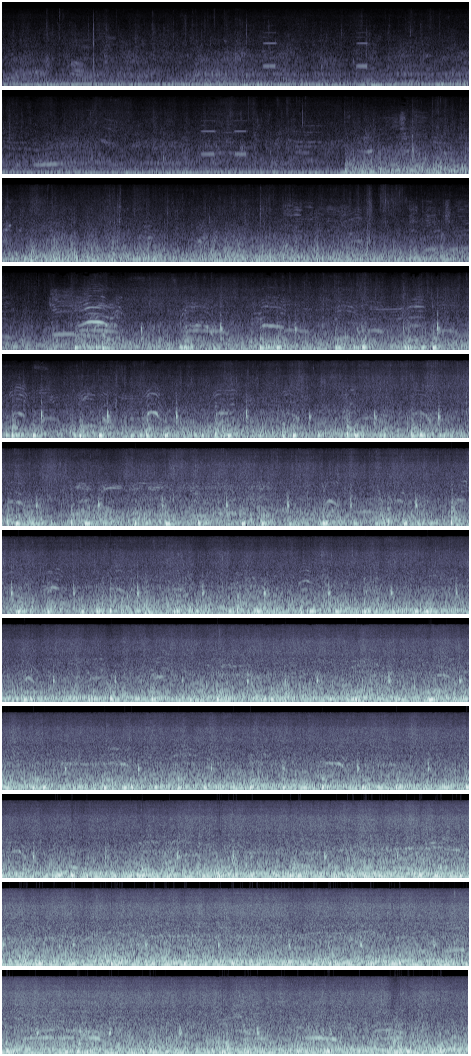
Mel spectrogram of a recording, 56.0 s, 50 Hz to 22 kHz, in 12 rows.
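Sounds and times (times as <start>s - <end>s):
paddle strokes in water: 0.0s - 56.0s
steady engine hum: 0.0s - 56.0s
wash of water: 0.0s - 56.0s
quick regular drumbeats: 14.6s - 56.0s.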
